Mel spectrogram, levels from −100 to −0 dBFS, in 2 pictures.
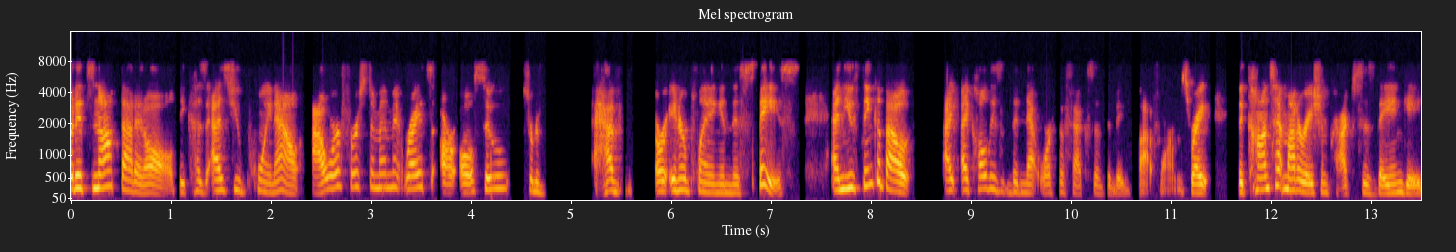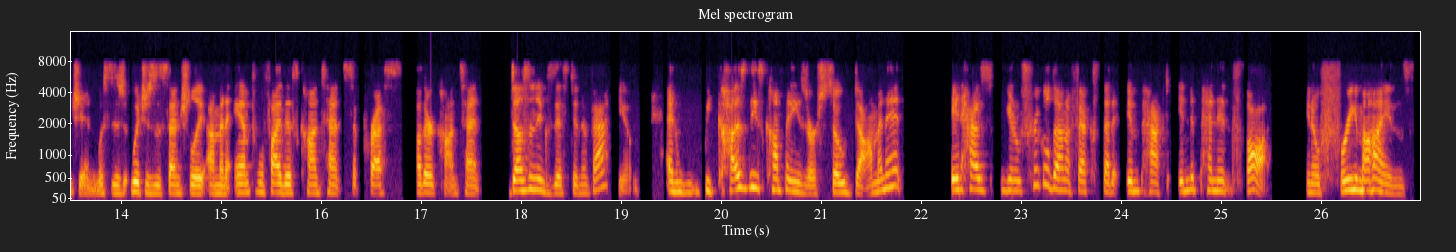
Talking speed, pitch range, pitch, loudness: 200 wpm, 190-255 Hz, 220 Hz, -19 LUFS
